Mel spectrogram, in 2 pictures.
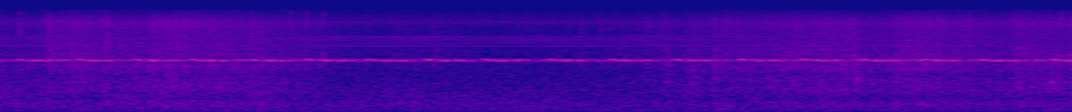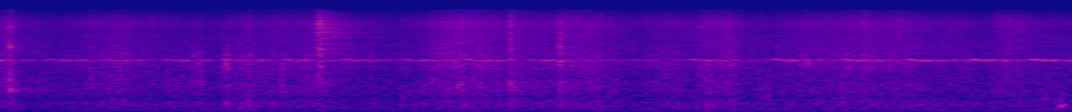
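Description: A night insect calling in one steady, unbroken high-pitched trill, with scattered rustles and snaps of brush from someone moving through the undergrowth.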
